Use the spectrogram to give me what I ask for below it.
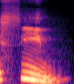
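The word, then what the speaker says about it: scene: आलेला आहे तसंच आहे सीन इथे पण चा उच्चार म्हणजेच एस चा उच्चार होत आहे सी चा उच्चार होत नाहीये म्हणजे देखावा किंवा दृश्य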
